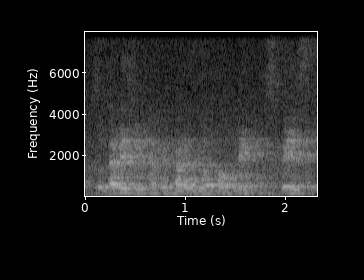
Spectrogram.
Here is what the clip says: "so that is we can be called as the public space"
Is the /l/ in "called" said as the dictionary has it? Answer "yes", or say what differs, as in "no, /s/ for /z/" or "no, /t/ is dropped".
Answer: no, /l/ is dropped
